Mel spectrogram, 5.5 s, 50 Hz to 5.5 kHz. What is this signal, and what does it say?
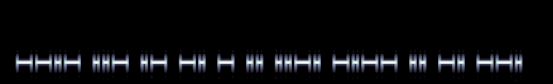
Morse code, heard as a keyed tone, about 25 wpm, 600 Hz. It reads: QUANTIFYING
